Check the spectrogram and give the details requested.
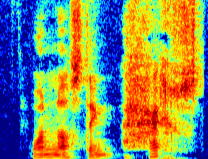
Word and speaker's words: herfst: One last thing, herfst is one of those words that have so many consonants, herfst, and that's a little bit difficult to pronounce.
